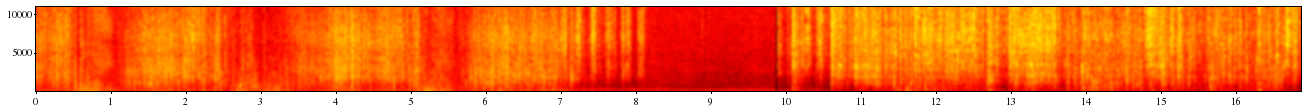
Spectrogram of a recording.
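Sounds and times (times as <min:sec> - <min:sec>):
colorful dyed chalk blocks crushed into powder: 0:00.0 - 0:08.2, 0:09.9 - 0:16.8
low steady hum: 0:00.0 - 0:10.5.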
